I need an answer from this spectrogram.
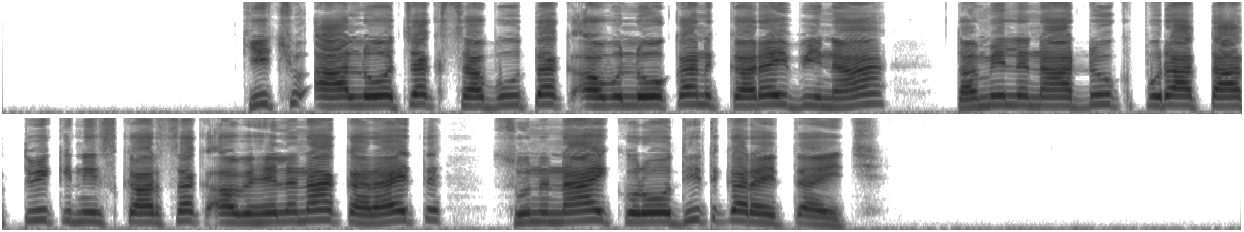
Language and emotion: Maithili, angry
